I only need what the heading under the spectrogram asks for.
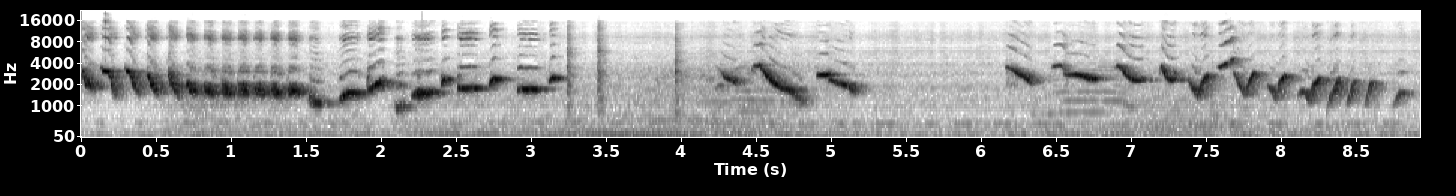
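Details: Caged white-rumped shama singing in a breeding enclosure: rapid series of loud whistled notes, then varied rising and falling phrases and sweeping slurs, a short pause, and more fast, bright repeated whistles.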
